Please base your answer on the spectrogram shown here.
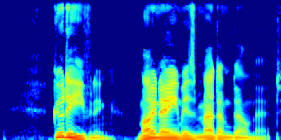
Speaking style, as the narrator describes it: said curtly

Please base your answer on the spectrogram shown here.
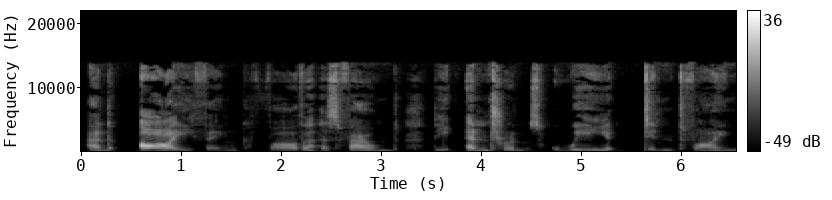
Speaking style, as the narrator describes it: said George triumphantly

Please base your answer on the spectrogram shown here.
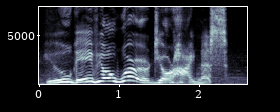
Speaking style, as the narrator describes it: another screamed

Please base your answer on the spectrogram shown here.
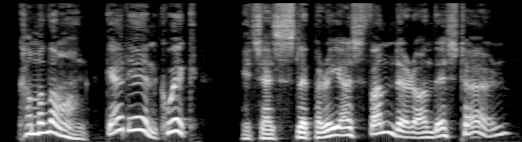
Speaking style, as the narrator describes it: he cried

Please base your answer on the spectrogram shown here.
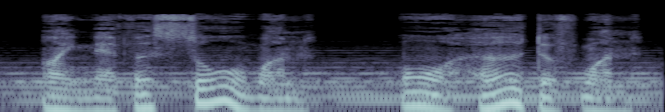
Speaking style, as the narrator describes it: said Alice

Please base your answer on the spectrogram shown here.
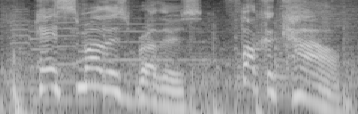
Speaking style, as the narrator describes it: Lennon, a natural heckler, yelled

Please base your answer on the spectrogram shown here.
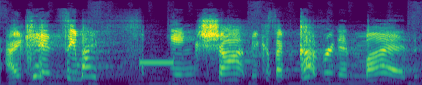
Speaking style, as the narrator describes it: she yelled back

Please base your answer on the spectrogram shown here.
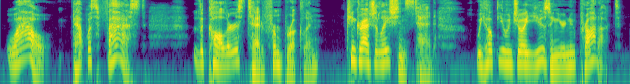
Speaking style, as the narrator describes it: Amy suddenly exclaimed

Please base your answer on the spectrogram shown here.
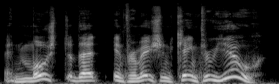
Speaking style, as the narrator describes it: he cried

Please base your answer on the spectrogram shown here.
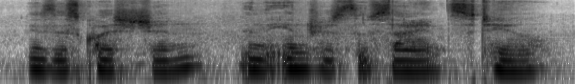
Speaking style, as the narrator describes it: I asked

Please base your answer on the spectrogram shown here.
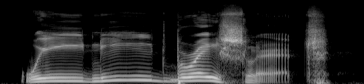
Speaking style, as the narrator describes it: Grandpa explained slowly

